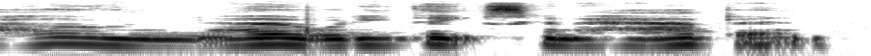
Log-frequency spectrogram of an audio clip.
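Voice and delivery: ordinary delivery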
